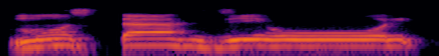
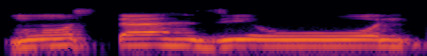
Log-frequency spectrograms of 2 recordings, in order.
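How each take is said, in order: No difference in how they are said.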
